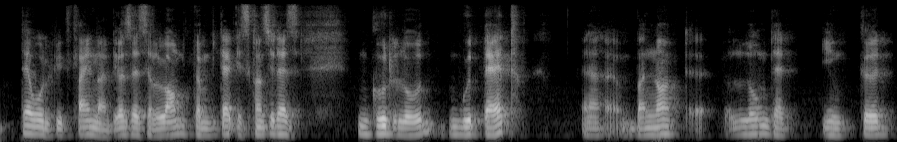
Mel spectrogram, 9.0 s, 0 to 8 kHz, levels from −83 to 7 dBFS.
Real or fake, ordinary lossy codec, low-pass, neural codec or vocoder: fake; AAC, 48 kbps; 7.2 kHz; codec, 16 kHz in and 24 kHz out, 0.8 kbps, FocalCodec, streaming, 65536 codes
